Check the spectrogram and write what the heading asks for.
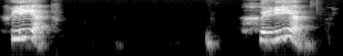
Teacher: I have b here, and it is located at the end of the word, so I will pronounce it as p.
